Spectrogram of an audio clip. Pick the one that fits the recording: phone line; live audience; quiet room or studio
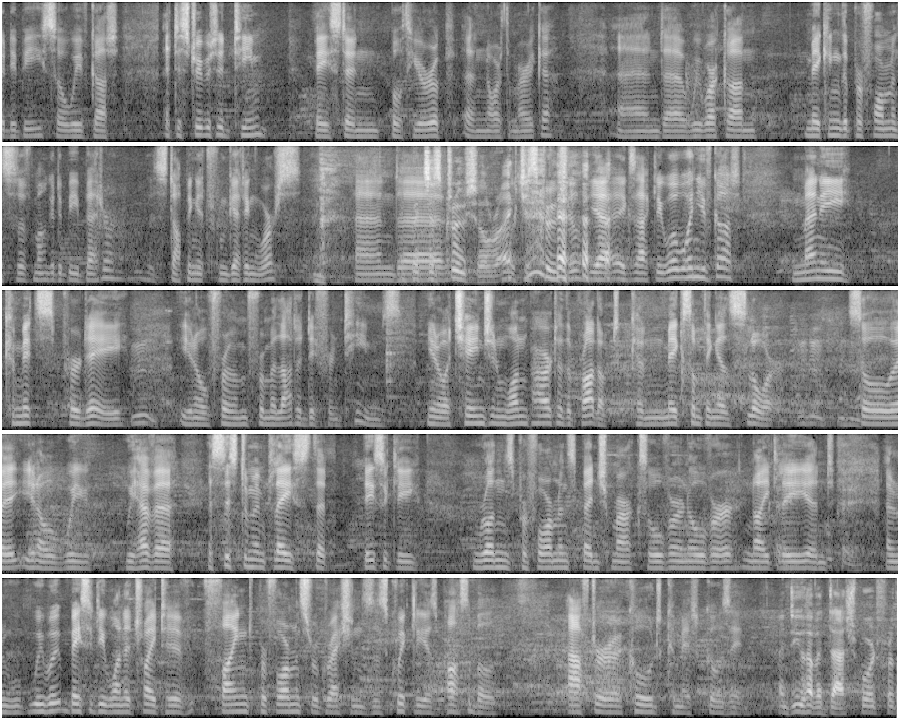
live audience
